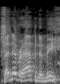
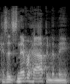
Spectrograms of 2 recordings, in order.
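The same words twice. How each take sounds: First: Laughing through the words; giggling disbelief. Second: Said in the usual way. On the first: Real, not acted. Laughing while answering friend.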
